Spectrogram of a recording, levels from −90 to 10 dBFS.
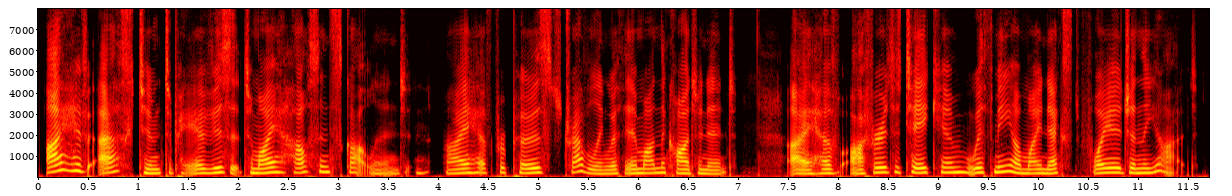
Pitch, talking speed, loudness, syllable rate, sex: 215 Hz, 190 wpm, -21 LUFS, 4.8 syllables/s, female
